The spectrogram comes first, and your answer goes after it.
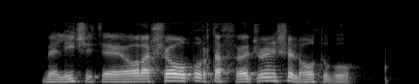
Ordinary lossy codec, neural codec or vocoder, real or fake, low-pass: Opus, 32 kbps; codec, 16 kHz, 2 kbps, FunCodec, trained on Chinese and English, 25 frames a second; fake; 7.2 kHz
